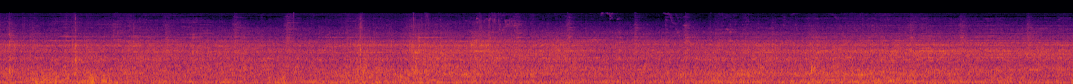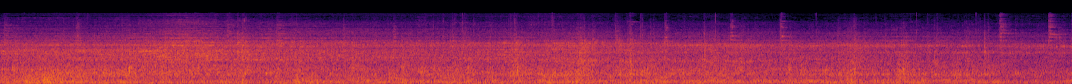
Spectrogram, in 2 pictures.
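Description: Train of passenger coaches rolling slowly past, wheels clicking over rail joints with some thin wheel squeal. The sound eases off near the end as the last coach moves away.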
